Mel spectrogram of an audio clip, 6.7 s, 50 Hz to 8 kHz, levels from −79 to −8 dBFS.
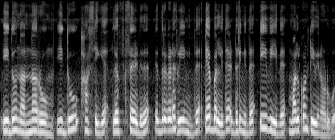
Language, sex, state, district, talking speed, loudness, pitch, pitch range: Kannada, male, Karnataka, Gulbarga, 185 wpm, -17 LUFS, 180 Hz, 170-195 Hz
